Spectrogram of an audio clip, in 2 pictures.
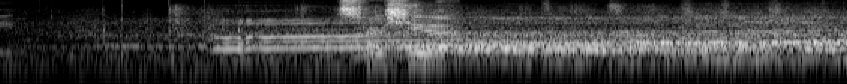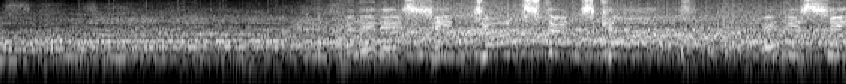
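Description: A group of men cheer and sing loudly outdoors.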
